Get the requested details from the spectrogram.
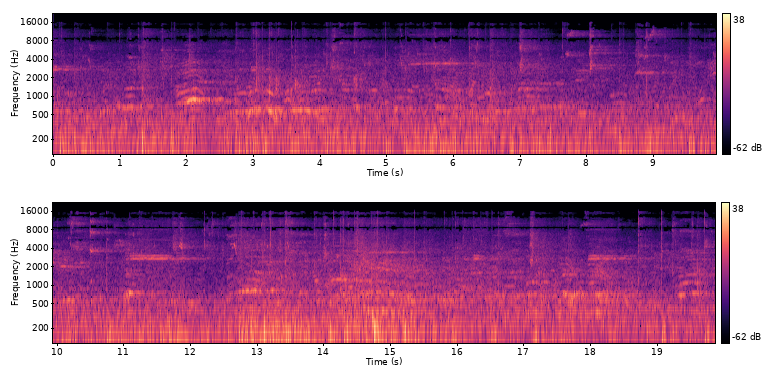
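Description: Men shout and call out during a volleyball game in a large echoing hall.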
